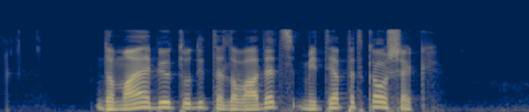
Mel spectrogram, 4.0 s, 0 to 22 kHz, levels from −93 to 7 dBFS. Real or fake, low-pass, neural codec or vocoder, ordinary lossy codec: real; 7.2 kHz; none; none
